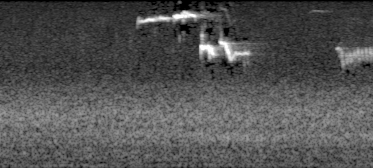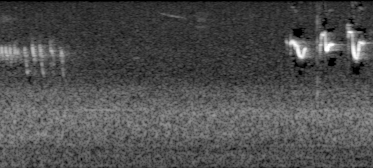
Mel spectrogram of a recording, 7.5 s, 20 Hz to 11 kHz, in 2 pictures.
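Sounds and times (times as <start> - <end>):
faint background hiss: 0.0 - 7.4
European robin Erithacus rubecula song: 1.4 - 2.6, 3.4 - 4.4, 6.6 - 7.4.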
